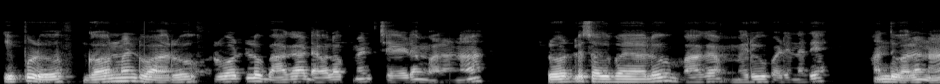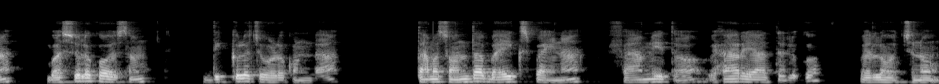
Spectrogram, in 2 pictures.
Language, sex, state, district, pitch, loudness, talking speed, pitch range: Telugu, male, Andhra Pradesh, Srikakulam, 120 Hz, -17 LUFS, 85 wpm, 105-130 Hz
